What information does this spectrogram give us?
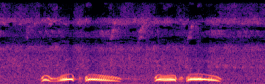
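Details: Spotted dove calling as a decoy to lure wild birds: two bursts of mellow, wavering coos, each made of a rising then falling double note, with a short pause between them and a quiet background.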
